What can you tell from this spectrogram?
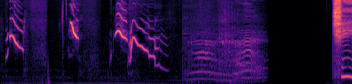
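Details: A zoo cheetah gives three high, bird-like chirps, each sliding sharply downward. A lower, wavering, harmonic whine follows, then a brief loud burst at the end.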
